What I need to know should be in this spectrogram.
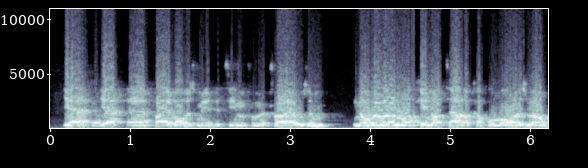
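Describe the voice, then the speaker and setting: A man with a fairly high voice talks at a moderate pace in a flat monotone, with very even loudness and hardly any pauses. Room echo is audible, and there is noticeable background noise. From Scotland, Glasgow. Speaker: Olympic swimmer. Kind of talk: interview. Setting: video call. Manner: hesitant, many fillers.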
